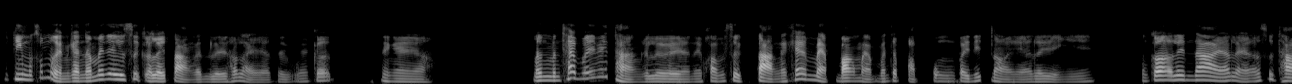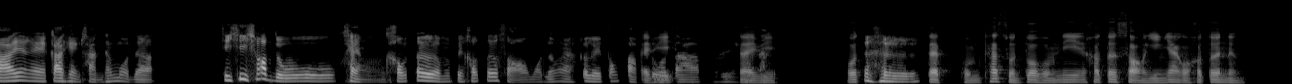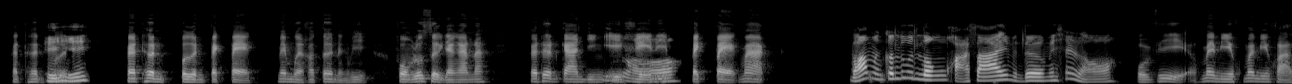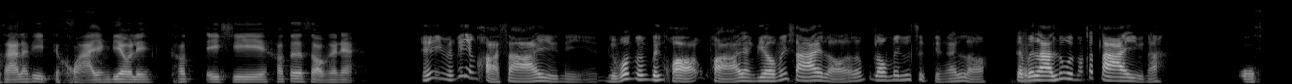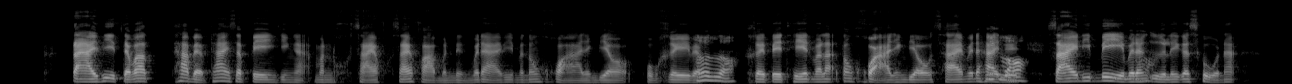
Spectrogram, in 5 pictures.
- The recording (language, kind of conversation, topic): Thai, unstructured, คุณคิดว่าการเล่นเกมออนไลน์ส่งผลต่อชีวิตประจำวันของคุณไหม?
- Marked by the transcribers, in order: in English: "Map"; in English: "Map"; chuckle; laughing while speaking: "เออ"; in English: "แพตเทิร์น"; in English: "แพตเทิร์น"; in English: "แพตเทิร์น"; unintelligible speech; in English: "เทสต์"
